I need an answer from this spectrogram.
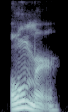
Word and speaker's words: Omar: Although I think he pronounces it Omer. It's not Really? Omar, it's Omer.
